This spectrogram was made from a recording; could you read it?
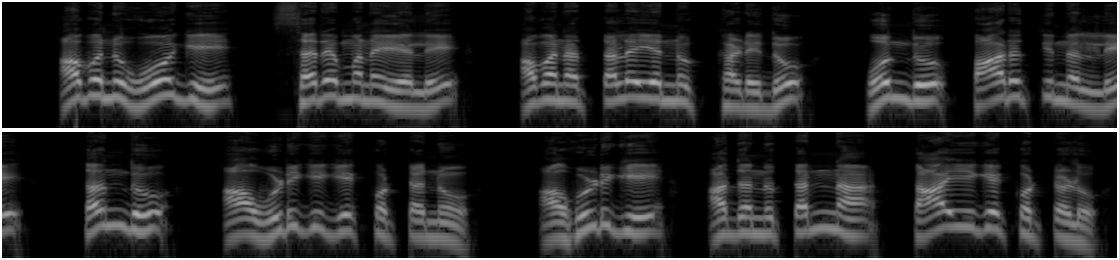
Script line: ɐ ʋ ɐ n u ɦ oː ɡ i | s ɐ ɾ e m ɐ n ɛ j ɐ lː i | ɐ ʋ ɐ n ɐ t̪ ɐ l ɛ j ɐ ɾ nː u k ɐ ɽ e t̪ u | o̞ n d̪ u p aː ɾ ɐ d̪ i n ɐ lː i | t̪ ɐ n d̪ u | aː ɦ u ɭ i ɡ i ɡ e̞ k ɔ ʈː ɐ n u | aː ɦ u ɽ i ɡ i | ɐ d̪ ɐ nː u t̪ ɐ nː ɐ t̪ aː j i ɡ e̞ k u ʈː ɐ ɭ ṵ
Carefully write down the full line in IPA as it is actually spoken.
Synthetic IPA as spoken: ɐ ʋ ɐ n u ɦ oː ɡ i | s ɐ ɾ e m ɐ n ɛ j ɐ lː i | ɐ ʋ ɐ n ɐ t̪ ɐ l ɛ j ɐ nː u k ɐ ɽ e d̪ u | o̞ n d̪ u p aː ɾ ɐ t̪ i n ɐ lː i | t̪ ɐ n d̪ u | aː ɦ u ɽ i ɡ i ɡ e̞ k ɔ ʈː ɐ n u | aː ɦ u ɽ i ɡ i | ɐ d̪ ɐ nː u t̪ ɐ nː ɐ t̪ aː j i ɡ e̞ k ɔ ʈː ɐ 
